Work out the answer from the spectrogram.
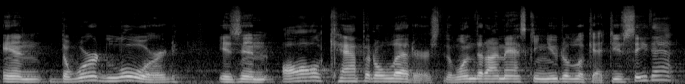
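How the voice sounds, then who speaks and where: Slow, deliberate older male preacher. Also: medium pitch, lively intonation, a little mellow. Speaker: pastor. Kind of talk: sermon with scripture reading.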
